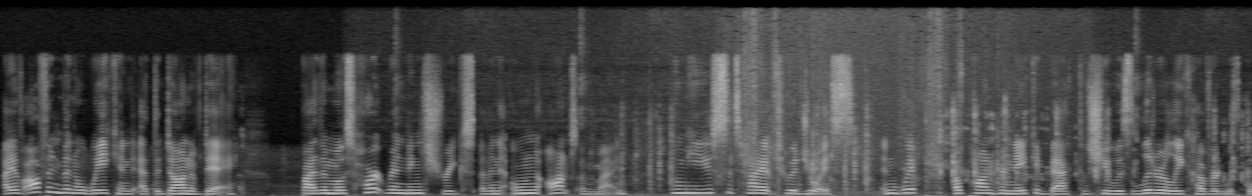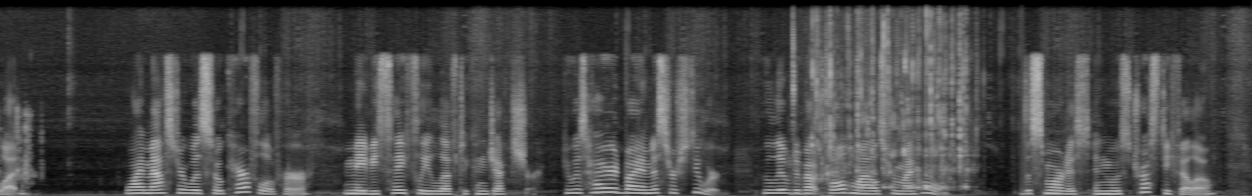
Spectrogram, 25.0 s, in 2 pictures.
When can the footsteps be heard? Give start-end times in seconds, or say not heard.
not heard.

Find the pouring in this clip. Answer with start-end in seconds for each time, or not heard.
20.4-22.3.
